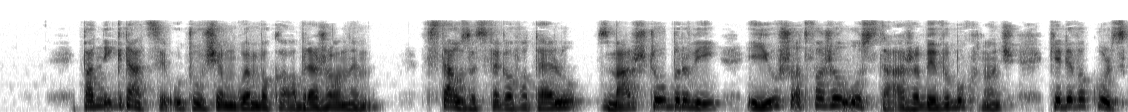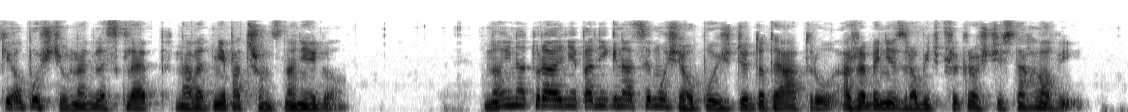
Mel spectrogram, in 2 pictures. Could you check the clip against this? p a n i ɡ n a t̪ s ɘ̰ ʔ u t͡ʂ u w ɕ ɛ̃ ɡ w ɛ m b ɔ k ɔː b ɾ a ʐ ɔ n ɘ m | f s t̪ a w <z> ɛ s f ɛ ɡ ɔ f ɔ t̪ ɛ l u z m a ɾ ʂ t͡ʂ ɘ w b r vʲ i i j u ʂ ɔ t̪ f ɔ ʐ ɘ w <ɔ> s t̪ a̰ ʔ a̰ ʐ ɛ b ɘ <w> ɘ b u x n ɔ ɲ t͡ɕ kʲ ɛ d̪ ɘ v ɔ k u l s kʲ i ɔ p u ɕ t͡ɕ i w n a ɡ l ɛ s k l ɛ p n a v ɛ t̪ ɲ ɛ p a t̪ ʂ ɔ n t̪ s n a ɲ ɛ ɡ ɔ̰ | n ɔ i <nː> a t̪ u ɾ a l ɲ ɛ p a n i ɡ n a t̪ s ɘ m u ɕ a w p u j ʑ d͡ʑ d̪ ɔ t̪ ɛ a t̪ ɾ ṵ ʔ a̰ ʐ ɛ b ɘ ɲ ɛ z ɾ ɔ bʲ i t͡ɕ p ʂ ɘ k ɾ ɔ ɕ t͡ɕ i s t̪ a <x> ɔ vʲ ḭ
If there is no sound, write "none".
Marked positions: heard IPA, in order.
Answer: z, u, v, n, x

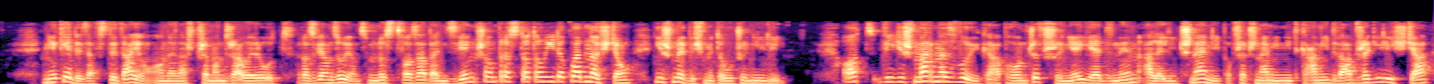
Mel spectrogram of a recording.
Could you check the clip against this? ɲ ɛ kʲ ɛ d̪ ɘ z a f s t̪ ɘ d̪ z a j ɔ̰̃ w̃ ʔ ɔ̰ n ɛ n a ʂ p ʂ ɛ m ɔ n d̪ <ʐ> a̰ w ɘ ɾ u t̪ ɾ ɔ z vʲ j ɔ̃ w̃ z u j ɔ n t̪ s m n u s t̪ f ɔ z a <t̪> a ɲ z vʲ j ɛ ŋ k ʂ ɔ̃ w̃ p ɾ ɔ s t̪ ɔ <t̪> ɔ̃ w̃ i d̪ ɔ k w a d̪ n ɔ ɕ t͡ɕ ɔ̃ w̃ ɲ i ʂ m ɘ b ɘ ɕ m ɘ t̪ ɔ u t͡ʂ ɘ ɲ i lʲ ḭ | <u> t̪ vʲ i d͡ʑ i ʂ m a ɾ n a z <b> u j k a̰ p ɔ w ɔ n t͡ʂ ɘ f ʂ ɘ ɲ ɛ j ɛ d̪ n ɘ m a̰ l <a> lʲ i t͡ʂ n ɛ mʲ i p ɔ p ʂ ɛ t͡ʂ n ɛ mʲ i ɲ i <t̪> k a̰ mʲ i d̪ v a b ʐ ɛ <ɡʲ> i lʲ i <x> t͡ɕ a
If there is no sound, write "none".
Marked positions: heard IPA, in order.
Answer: ʐ, d̪, t̪, ɔ, v, ɛ, t̪, ɡʲ, ɕ

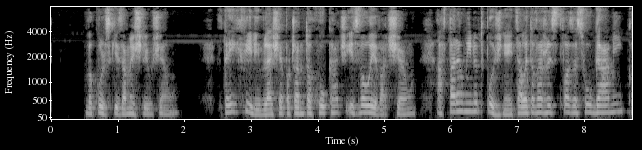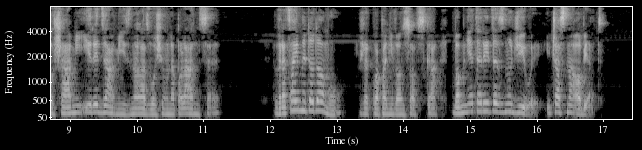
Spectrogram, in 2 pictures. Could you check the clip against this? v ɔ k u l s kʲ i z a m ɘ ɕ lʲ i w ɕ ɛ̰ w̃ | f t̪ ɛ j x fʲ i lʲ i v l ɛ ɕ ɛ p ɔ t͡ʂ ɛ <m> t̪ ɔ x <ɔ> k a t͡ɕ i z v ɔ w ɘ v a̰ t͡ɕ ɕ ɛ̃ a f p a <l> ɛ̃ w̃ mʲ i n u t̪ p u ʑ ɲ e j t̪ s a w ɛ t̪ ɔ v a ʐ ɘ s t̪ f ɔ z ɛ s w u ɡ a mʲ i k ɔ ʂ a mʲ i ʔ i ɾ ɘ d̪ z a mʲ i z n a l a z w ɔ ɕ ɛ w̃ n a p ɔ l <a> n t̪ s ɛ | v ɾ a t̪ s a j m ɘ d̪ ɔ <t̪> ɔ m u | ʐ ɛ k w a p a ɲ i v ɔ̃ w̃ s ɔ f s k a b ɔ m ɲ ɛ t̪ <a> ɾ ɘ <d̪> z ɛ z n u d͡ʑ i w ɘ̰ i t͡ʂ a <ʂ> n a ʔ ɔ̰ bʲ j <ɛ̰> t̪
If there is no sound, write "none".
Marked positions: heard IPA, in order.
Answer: n, u, ɾ, a, d̪, ɛ, d̪, s, a̰

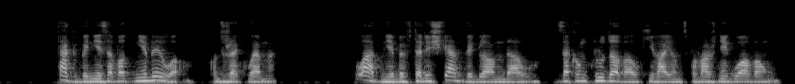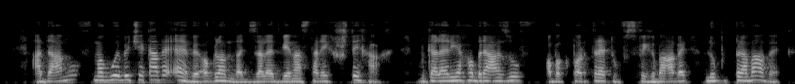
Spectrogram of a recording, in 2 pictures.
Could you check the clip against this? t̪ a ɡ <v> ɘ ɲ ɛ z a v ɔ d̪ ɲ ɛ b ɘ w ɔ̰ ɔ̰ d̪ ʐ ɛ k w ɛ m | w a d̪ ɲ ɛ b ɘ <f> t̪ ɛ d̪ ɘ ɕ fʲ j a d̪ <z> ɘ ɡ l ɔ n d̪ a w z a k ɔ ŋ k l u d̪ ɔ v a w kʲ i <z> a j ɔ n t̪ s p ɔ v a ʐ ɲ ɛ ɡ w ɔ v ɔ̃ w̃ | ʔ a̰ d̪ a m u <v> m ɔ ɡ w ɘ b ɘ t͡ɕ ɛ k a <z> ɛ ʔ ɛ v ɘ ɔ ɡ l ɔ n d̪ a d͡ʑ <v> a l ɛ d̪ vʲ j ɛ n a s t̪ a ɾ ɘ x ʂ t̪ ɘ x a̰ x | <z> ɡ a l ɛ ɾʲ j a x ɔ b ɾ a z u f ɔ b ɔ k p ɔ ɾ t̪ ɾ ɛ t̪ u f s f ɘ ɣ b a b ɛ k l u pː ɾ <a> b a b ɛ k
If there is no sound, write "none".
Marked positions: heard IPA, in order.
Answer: b, f, v, v, f, v, z, v, a

